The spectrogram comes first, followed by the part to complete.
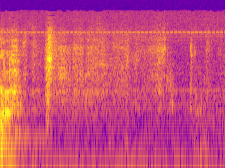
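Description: Faint rustle of a sheet of paper being slid off the writing pad, against low room noise, after the last word of speech dies away at the start.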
